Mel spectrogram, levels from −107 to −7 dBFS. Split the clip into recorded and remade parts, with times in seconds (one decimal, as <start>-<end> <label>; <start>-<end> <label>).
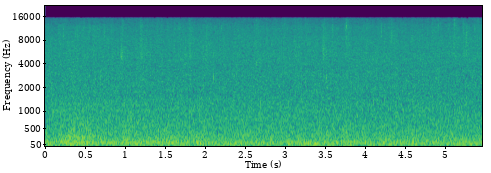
0.0-0.9 remade; 0.9-1.7 recorded; 1.7-5.5 remade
